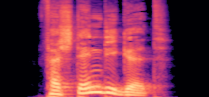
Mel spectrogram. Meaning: second-person plural subjunctive I of verständigen
- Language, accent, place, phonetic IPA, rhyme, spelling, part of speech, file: German, Germany, Berlin, [fɛɐ̯ˈʃtɛndɪɡət], -ɛndɪɡət, verständiget, verb, De-verständiget.ogg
